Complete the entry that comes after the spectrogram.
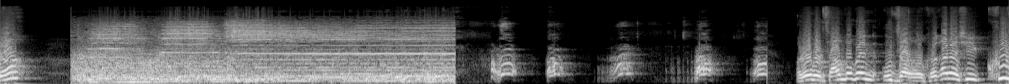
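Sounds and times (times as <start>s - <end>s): dog barking muffled: 4.9s - 7.7s.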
